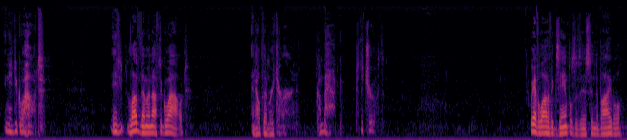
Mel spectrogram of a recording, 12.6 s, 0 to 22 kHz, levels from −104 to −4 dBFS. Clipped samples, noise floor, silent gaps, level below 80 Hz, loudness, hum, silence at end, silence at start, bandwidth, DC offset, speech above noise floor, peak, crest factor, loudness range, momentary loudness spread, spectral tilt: under 0.1%; -87 dBFS; none; under -90 dBFS; -52 LUFS; none; 0.15 s; 0.1 s; 19 kHz; under 0.1%; 36 dB; -30 dBFS; 24 dB; 13 LU; 18 LU; -5.5 dB/octave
